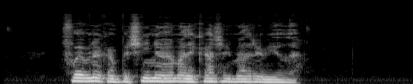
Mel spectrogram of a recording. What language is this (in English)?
Spanish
